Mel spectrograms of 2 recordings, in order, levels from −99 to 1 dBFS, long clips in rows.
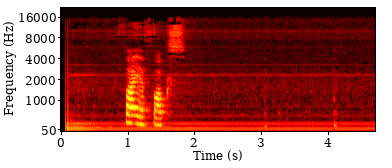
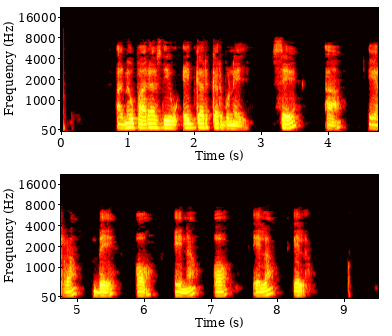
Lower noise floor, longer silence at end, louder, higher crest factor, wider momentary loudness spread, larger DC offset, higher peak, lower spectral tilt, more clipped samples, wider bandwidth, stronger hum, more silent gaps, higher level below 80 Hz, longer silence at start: second, -54 dBFS vs -90 dBFS; second, 0.55 s vs 1.1 s; second, -27 LUFS vs -22 LUFS; about the same, 24 dB vs 20 dB; first, 27 LU vs 16 LU; neither; second, -10 dBFS vs -4 dBFS; second, -4 dB/octave vs -7 dB/octave; neither; first, 16.5 kHz vs 7.8 kHz; neither; neither; second, -66 dBFS vs -60 dBFS; second, 0.1 s vs 0.85 s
